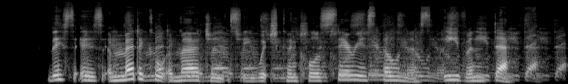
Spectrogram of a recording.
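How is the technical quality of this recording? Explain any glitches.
The recording has two clear problems: a feedback echo that runs through most of it, and a short patch of degraded audio near the end.

From 0.69 s to the end there's a feedback echo between two devices. Two devices on the same call are sitting close together, so each microphone picks up the other's speaker. Speech comes back roughly every third of a second, thinner each pass, peaking about 9 dB below the direct speech.

From 3.7 s to 4.81 s there's a call bitrate drop. The sound turns rough and muffled, with the top end gone, for about a second. That fits the encoder being squeezed from around 64 kbps down to roughly 19 kbps after the bandwidth estimate fell, before it recovers.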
